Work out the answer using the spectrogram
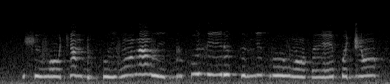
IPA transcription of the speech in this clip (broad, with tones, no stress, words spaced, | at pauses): ʃɨ˧voː˧t͡ʃã˦ɡ͡bɨ˨ kʷiː˨vɔ̃˦zã˦ viː˨ɡ͡bɨ˧kʷi˦ ziː˦ɾɨ˦ kɨ˧ŋi˦ boː˦vɔ̃˧ | ɣe˨˦pə˧ d͡ʒɔ̃˦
